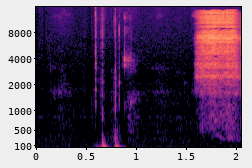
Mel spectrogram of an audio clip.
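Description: Two faint computer mouse clicks in quick succession, followed near the end by a soft intake of breath.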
